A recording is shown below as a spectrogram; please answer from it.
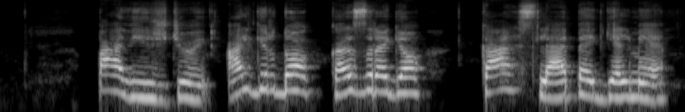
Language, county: Lithuanian, Klaipėda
